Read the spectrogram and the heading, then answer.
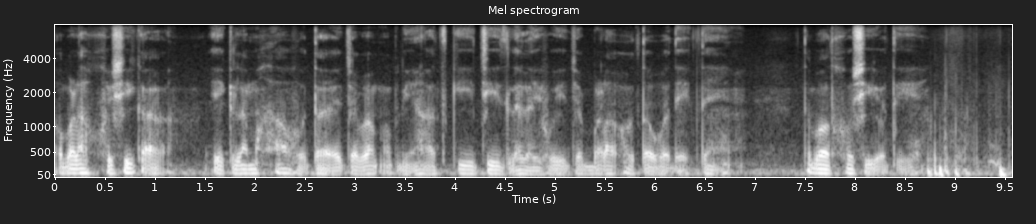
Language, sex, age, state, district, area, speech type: Urdu, male, 30-45, Delhi, Central Delhi, urban, spontaneous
